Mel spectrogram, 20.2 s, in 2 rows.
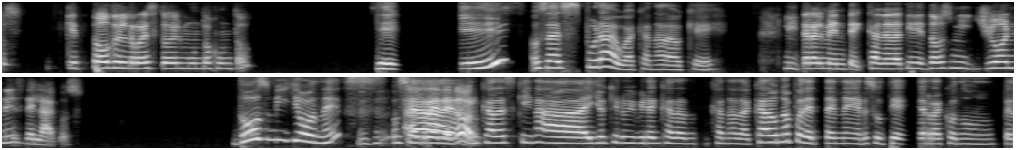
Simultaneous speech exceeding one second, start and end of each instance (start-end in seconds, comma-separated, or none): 13.7-14.9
